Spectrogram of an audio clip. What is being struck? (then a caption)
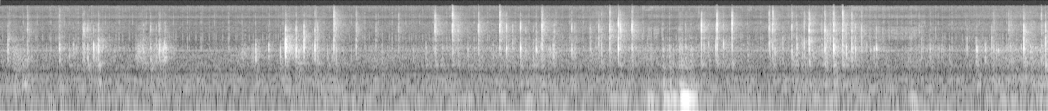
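Clear cellophane wrapping sheet. Fingertips and palms press and roll a long, rolled sheet of clear cellophane wrapping resting on a table. It gives off a steady run of fast, dry crinkles and crackles with sharp, bright ticks. Two louder cracks stand out near the middle and toward the end.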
